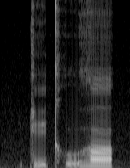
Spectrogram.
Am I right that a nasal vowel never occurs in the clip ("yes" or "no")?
yes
